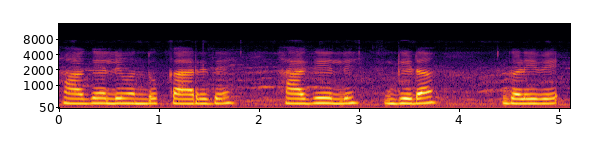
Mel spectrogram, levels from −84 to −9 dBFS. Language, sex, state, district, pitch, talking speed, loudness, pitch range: Kannada, female, Karnataka, Bidar, 210 Hz, 105 wpm, -15 LUFS, 205-220 Hz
